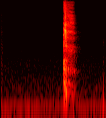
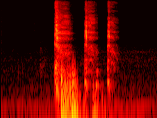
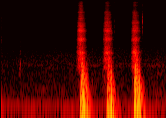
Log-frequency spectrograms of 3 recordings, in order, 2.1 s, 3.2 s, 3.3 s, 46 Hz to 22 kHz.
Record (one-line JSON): {"cough_length": "2.1 s", "cough_amplitude": 3573, "cough_signal_mean_std_ratio": 0.22, "three_cough_length": "3.2 s", "three_cough_amplitude": 3645, "three_cough_signal_mean_std_ratio": 0.4, "exhalation_length": "3.3 s", "exhalation_amplitude": 2438, "exhalation_signal_mean_std_ratio": 0.34, "survey_phase": "beta (2021-08-13 to 2022-03-07)", "age": "18-44", "gender": "Female", "wearing_mask": "No", "symptom_runny_or_blocked_nose": true, "symptom_sore_throat": true, "symptom_headache": true, "symptom_onset": "6 days", "smoker_status": "Never smoked", "respiratory_condition_asthma": false, "respiratory_condition_other": false, "recruitment_source": "REACT", "submission_delay": "1 day", "covid_test_result": "Negative", "covid_test_method": "RT-qPCR"}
